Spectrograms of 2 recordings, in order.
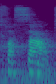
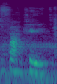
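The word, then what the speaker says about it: façade: That was when I found out that the word FACADE is facade, not facade.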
